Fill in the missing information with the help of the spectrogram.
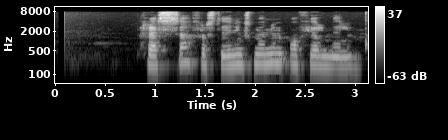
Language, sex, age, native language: Icelandic, female, 40-49, Icelandic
